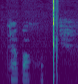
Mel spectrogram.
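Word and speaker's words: trabajo: Обратите внимание, что здесь буква хота, этот предпоследний, читается как х, трабахо.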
